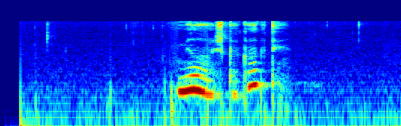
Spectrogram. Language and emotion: Russian, neutral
